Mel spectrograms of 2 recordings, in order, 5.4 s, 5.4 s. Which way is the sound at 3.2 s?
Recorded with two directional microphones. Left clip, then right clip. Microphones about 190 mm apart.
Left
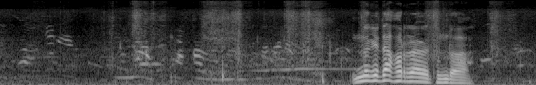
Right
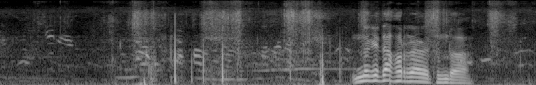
10° left (ahead or behind).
